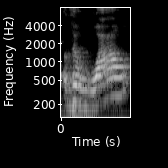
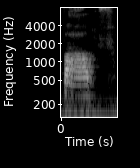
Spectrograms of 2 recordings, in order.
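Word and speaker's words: וו: The wow is a more antiquated pronunciation for what is commonly known now as the vav. All right, so it can be a wow, it can be a vav, but I choose to go with the wow. Actually, I give my students the choice. Do you want to pronounce this as a wow? Do you want to pronounce it as a vav?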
